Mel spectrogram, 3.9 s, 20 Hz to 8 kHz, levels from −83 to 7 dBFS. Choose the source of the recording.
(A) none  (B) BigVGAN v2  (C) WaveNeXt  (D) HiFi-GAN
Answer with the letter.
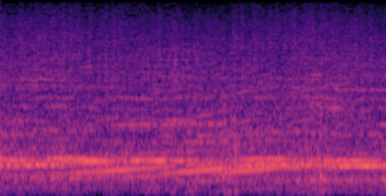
A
